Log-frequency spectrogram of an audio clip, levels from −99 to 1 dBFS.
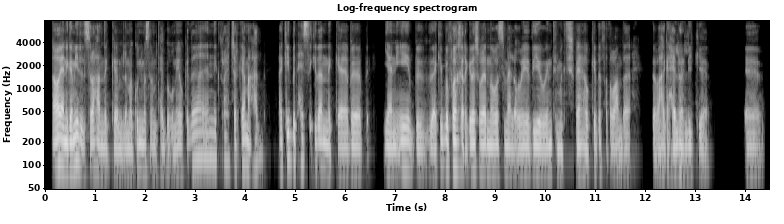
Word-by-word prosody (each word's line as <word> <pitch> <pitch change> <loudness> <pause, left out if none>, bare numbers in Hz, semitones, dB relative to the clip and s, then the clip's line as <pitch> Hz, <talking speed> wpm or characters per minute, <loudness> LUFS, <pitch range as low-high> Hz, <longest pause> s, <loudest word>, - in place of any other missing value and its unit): اه 105 +3 +9
يعني 105 -3 +7
جميل 105 +3 +5
الصراحة 95 +2 +2
إنك 85 -3 -3
م 80 0 +1
لمّا 85 0 -1
تكوني 95 +3 -2
مثلًا 90 -2 -2
بتحبي 85 - -6
أغنية 85 +3 -3
وكده. 120 +9 -2
إنك 130 -1 -5
تروحي 120 -1 -9
تشاركيها 110 -1 -1
مع 110 -4 +1
حد. 145 +8 -8 0.3
أكيد 120 +6 -1
بتحسي 115 0 +1
كده 105 0 +1
إنك 95 -4 -2
ب 85 -1 +1
ب 85 -2 +2 0.4
يعني 90 -2 +1
ايه؟ 105 +2 +3
ب 90 - -9
ب 85 0 -4
أكيد 105 - +1
بفخر 105 -1 +4
كده 95 0 +4
شوية. 95 0 +3
إن 95 -1 +1
هو 90 +1 +3
سمع 90 -1 -2
الأغنية 85 +1 0
دي 90 +2 +2
وأنتِ 85 +2 -1
اللي 85 - -5
مكتشفاها 90 +1 -2
وكده، 80 - -4
فطبعًا 85 +1 -3
ده 85 0 -4 0.4
بتبقى - - -2
حاجة - - -2
حلوة 85 +1 +2
ليكِ 85 0 -6
يعني. - - -4 0.7
آآ 85 0 -5
90 Hz, 200 wpm, -24 LUFS, 85-105 Hz, 0.7 s, اه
